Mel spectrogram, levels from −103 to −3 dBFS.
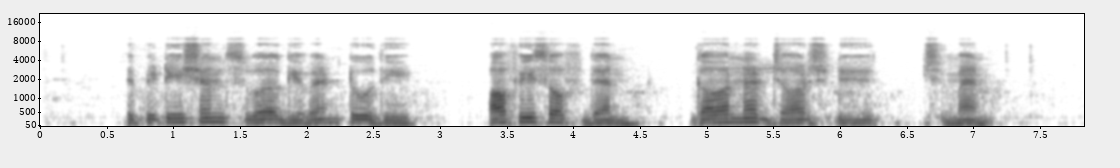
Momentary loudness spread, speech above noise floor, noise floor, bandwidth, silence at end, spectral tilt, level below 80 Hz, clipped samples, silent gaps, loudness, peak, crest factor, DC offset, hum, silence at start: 13 LU; 43 dB; -80 dBFS; 9.4 kHz; 0.7 s; -5.5 dB/octave; -74 dBFS; under 0.1%; 3.10-3.21 s, 4.81-4.85 s; -38 LUFS; -18 dBFS; 20 dB; under 0.1%; none; 0.65 s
